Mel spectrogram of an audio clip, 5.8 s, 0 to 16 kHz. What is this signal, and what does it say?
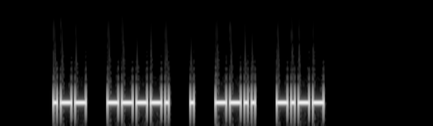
Morse code, heard as a keyed tone, about 25 wpm, spaced as for 18 wpm, 700 Hz. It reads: W9EZY
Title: USA Call Signs - 5 Characters - 2x Character Spacing - 25wpm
